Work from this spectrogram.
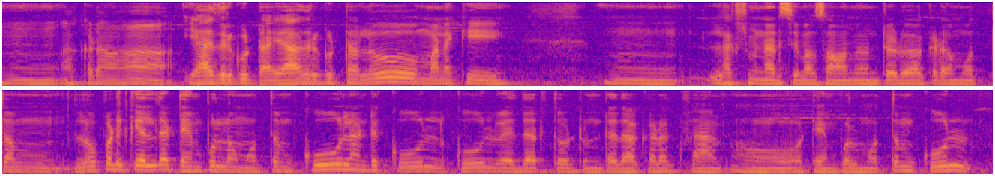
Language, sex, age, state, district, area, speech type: Telugu, male, 18-30, Telangana, Hyderabad, urban, spontaneous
